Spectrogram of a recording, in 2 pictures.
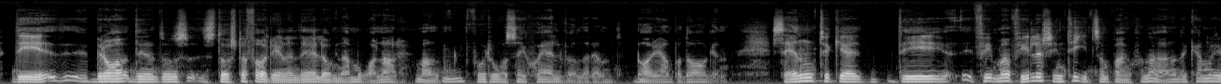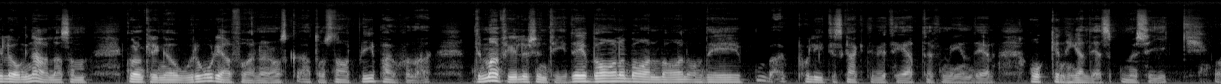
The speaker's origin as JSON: {"language": "Swedish", "region": "Gävleborg County", "country": "Sweden", "also_born_or_lived": "Byske", "said": "Nej, jag är inte västeråsare. Jag är hälsing från början. Men sen har jag flyttat runt lite grann i, Sverige får jag säga."}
